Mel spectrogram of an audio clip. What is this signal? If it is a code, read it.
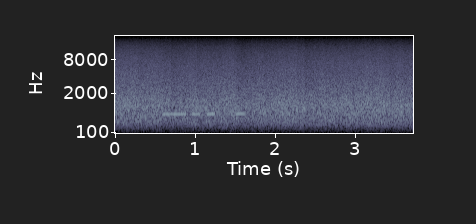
Morse code, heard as a keyed tone, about 13 wpm, 840 Hz, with heavy radio static and a narrow filter. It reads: DE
